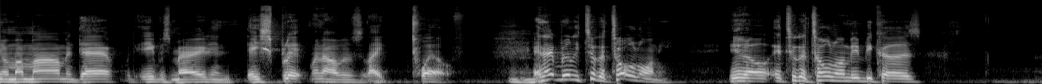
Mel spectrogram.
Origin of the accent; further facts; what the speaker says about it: Salisbury, Maryland, United States; also born or lived in New York; I grew up in a small town called Salisbury, Maryland. It's on the eastern shore of Maryland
